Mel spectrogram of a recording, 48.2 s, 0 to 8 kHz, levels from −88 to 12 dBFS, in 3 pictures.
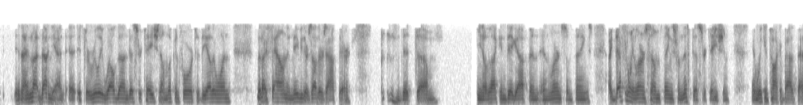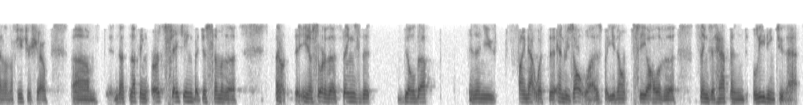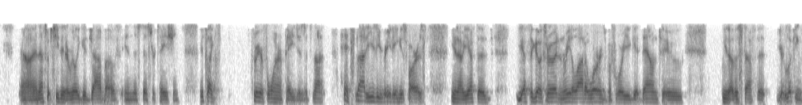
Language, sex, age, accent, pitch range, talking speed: English, male, 50-69, American, 90-105 Hz, 200 wpm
